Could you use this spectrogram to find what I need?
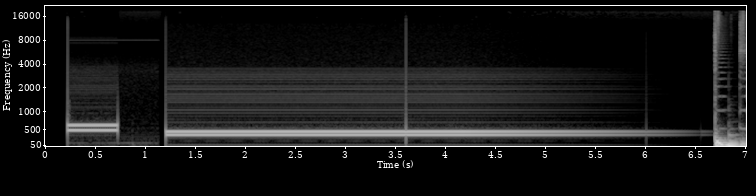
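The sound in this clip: Telephone line tones after dialing a number that is not in service: a short steady beep, a brief gap, then a long unbroken tone that gradually fades away, ending in a short burst of different sound.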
